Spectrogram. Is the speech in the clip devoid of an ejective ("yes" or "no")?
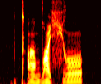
no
